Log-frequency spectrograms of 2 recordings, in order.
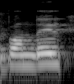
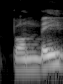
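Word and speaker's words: Brøndby: the best players for bromo oh and um yeah so any English fans or English people watching this you're going to think that bromi is pronounced bromi but it's not it's pronounced bromo um that's something else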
